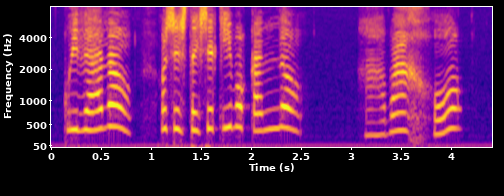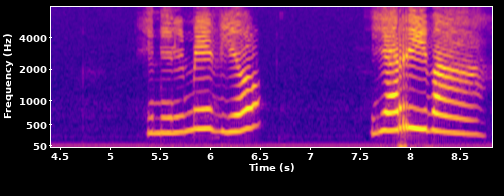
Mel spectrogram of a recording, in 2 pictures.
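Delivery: high bird voice.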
